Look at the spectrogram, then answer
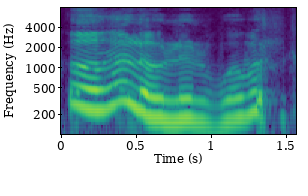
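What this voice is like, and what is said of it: Imitates another person's voice. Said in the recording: “That's my impression of you.”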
